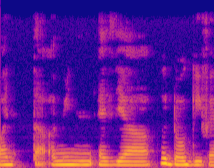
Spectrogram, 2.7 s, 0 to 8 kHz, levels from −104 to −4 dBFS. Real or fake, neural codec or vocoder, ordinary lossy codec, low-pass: real; none; none; 7.2 kHz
